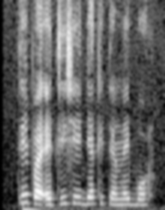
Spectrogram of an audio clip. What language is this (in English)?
Masai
